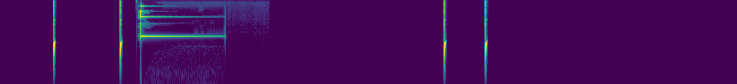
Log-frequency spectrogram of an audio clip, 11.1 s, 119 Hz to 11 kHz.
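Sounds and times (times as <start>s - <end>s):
notification bell ding: 2.1s - 3.4s.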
